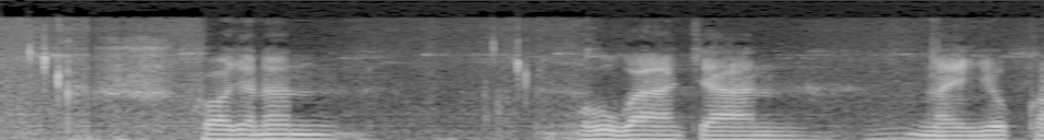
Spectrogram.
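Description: A man chants slowly and steadily through a microphone.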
